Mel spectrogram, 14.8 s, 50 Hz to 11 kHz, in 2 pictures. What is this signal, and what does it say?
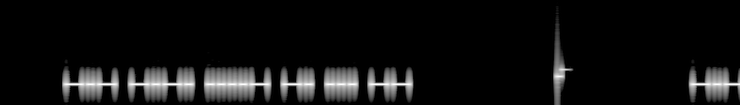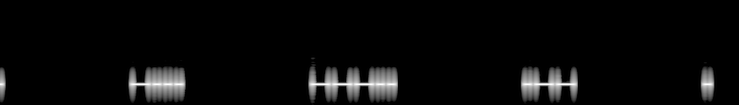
Morse code, heard as a keyed tone, about 22 wpm, spaced as for 10 wpm, 700 Hz. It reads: KC4NSM KB8WE
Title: USA Call Signs - 6 Characters - 8x Character Spacing - 22wpm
